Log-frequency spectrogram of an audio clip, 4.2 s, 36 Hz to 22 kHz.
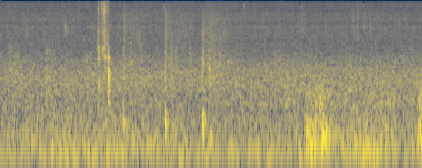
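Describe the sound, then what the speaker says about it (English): Rain and rumbling thunder in the World of Goo 2 video game: a steady wash of rainfall with soft low rolls and a few brief cracks, all fairly faint and continuous. "In a city of endless night and constant rain."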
